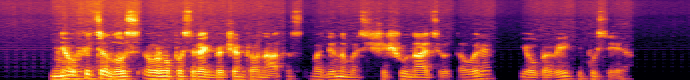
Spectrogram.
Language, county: Lithuanian, Telšiai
